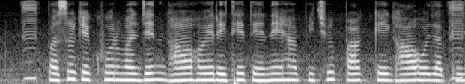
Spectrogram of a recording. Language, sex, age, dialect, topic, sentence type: Chhattisgarhi, female, 56-60, Central, agriculture, statement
